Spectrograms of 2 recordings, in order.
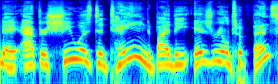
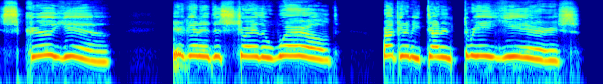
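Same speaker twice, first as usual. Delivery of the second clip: put-on screaming girl voice, pitched higher; 8 semitones higher than usual. Mocking how Greta Thunberg screams at everybody: screaming Greta Thunberg impression. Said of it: "Why she's screaming at everybody".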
